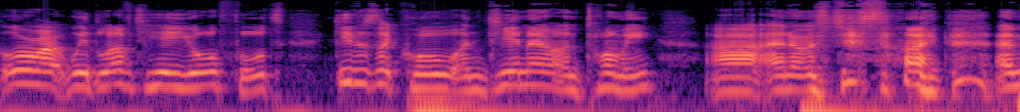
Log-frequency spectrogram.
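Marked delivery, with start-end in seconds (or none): 0.0-2.3 high mock Kiwi radio host; New Zealand accent. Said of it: "I've got it now".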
